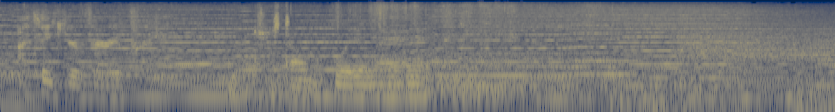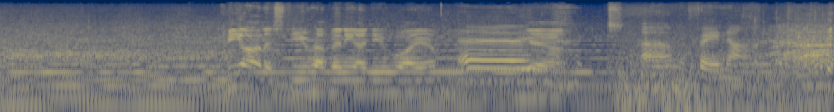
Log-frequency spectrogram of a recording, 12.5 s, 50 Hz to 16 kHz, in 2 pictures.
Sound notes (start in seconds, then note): 5.2 cheering; 12.3 laughing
